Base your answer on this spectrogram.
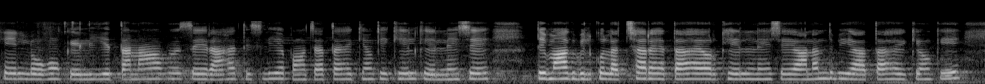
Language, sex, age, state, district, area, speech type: Hindi, female, 18-30, Madhya Pradesh, Hoshangabad, urban, spontaneous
